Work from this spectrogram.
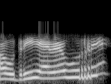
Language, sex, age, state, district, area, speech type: Kannada, female, 60+, Karnataka, Belgaum, rural, conversation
